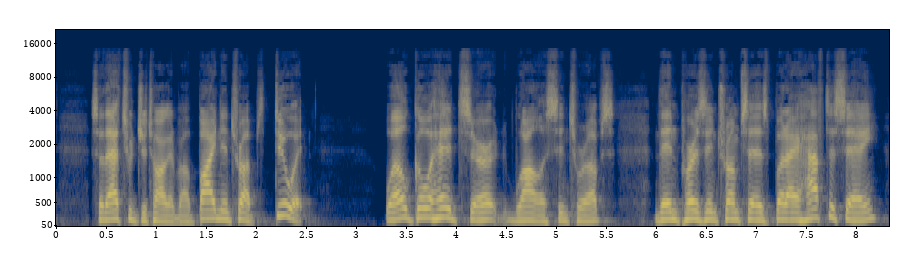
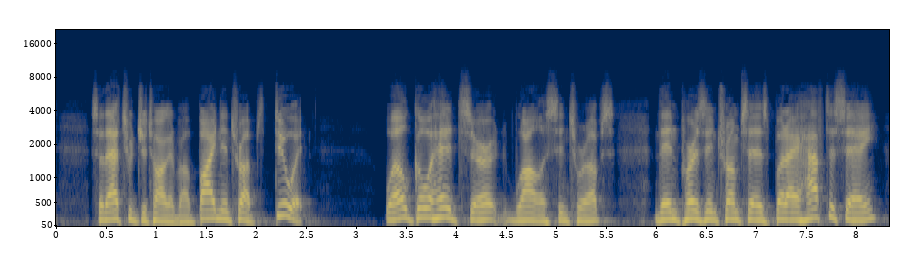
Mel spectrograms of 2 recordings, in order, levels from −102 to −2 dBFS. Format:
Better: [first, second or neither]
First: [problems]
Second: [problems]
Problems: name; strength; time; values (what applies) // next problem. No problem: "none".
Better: first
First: none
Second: muffled; slightly; fading above 3.5 kHz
